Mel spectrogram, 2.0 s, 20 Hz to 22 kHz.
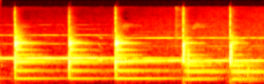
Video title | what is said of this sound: SEJARAH ASAL USUL MISTERI BATU TULIS SANGHIANG DAN PERISTIWANYA #Part1 | menurut keterangan-keterangan ini batuan berbunyi. Ada bunyinya di sini ada nadanya.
